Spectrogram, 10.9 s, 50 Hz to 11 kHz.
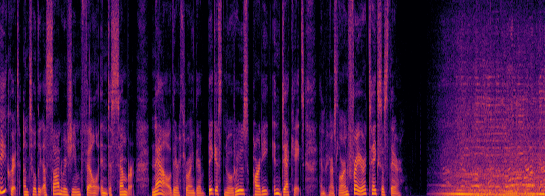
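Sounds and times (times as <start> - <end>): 
speech: 0.1 - 8.1
dense road traffic with cars moving: 8.6 - 10.9.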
